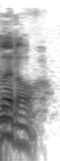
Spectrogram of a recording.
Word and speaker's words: Liddell: Liddell, I'm sorry, Liddell, right? That's how it's pronounced in the old country.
